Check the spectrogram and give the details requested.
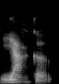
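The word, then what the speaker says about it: Jakob: free agent next year he's pronounced yaakov Jacob whatever Jacob Jacob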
